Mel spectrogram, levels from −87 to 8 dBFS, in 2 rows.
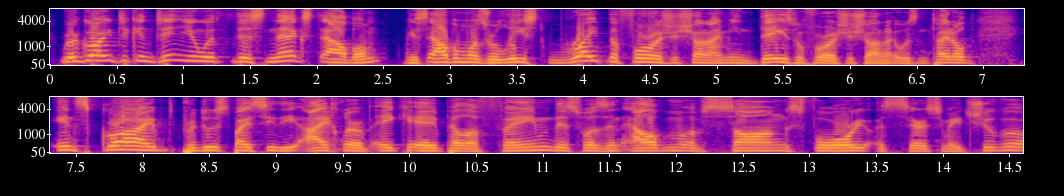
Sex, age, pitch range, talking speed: male, 40-59, 130-195 Hz, 185 wpm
